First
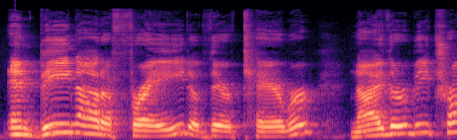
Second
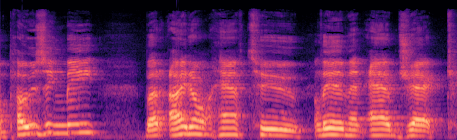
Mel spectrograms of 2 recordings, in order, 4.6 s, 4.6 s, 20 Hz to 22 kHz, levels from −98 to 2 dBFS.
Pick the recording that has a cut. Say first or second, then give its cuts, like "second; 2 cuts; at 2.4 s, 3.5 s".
second; 1 cut; at 3.1 s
